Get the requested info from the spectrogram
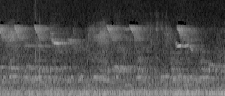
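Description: Birds calling in the background: a run of quick, high notes that each slide downward, repeated irregularly, with a few short whistled chirps between them over a faint low background hum.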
